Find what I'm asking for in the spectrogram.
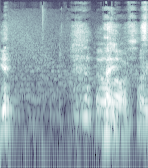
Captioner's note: laughs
